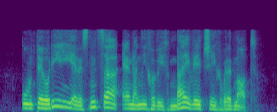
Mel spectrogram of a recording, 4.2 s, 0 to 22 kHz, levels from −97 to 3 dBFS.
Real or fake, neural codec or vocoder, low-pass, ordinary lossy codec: fake; codec, 24 kHz, 1.5 kbps, HILCodec; 7.2 kHz; none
